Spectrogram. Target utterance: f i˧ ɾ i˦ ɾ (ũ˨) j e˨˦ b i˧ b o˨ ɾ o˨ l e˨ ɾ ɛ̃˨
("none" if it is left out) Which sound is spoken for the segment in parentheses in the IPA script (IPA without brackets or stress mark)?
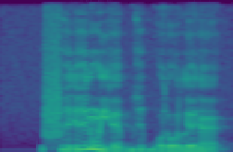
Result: ũ˦˨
